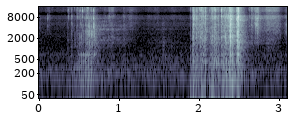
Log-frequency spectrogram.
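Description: A deck of Marvel Champions game cards is shuffled in two bursts of crisp riffling, a short one early and a louder, longer one later, with quiet in between and no voices.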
